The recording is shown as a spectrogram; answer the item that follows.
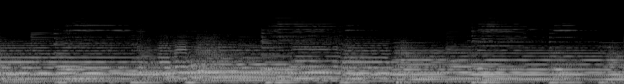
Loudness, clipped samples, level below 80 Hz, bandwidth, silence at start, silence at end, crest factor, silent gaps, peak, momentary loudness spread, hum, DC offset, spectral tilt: -27 LUFS; under 0.1%; -48 dBFS; 9.4 kHz; 0 s; 0 s; 14 dB; none; -14 dBFS; 3 LU; none; under 0.1%; -8 dB/octave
